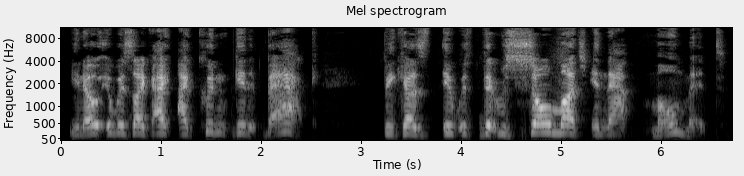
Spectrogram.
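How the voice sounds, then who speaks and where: A middle-aged man, a worship musician and podcast guest, telling a personal story in an animated, self-amused way. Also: high voice, measured pace.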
